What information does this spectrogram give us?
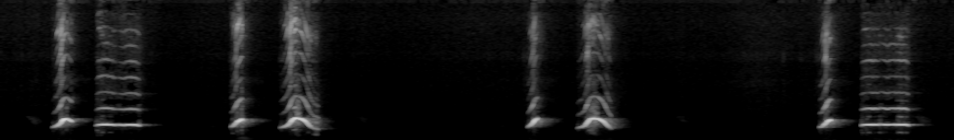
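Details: Pet cockatiel repeating a short whistled phrase about every three seconds: a quick rising-falling chirp followed by an arched or level whistle, with silence between phrases.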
